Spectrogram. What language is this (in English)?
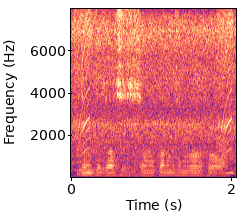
Bangla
